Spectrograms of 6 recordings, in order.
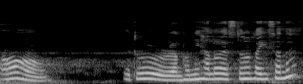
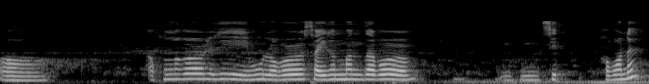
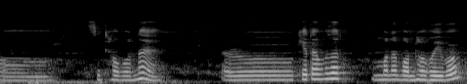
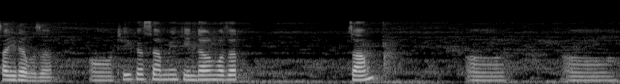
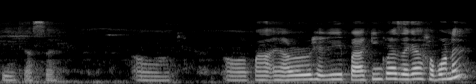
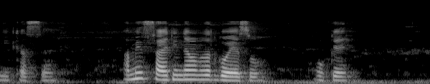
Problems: constant background noise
